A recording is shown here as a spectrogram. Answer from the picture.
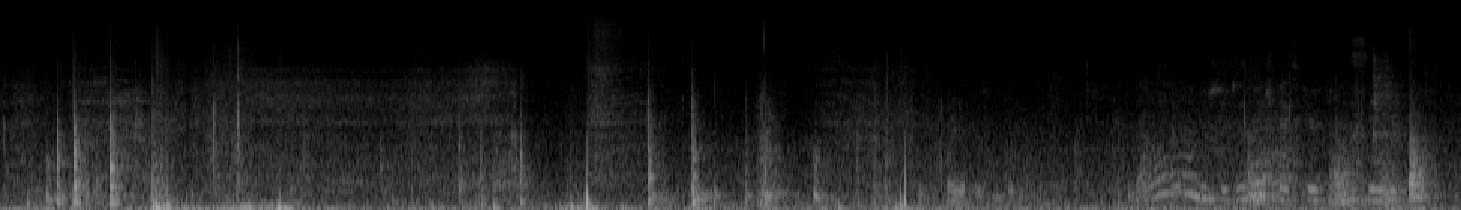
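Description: Indistinct talking with scattered sharp knocks and clicks, several in the first two seconds and a few more around five to eight seconds in; a voice speaks more steadily near the end.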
